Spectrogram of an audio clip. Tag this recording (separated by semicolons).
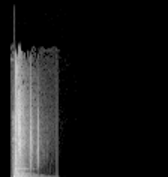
crack; head; porcelain; skull; smash; thud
